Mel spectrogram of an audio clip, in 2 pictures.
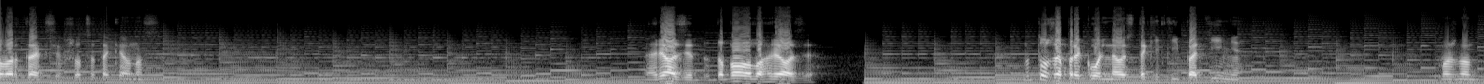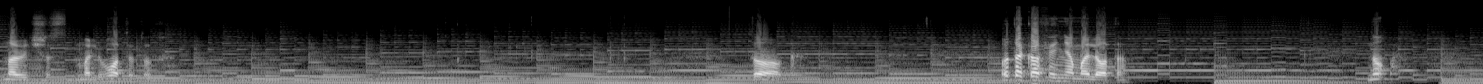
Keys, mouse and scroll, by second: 20.0 ctrl+z.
